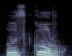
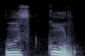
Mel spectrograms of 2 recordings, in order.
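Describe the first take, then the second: No difference in how they are said.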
